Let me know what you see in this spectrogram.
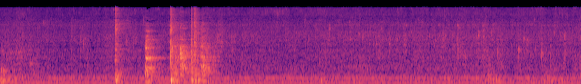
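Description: Squash frying in hot grease in an electric skillet: a steady sizzle. About one to two seconds in comes a short clatter of knocks and scrapes as utensils hit the skillet, and a faint steady hum runs underneath.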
